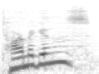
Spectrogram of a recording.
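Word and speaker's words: ptarmigans: manager there's the Yellowknife tarmigans with a silent P under Canadian flag six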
